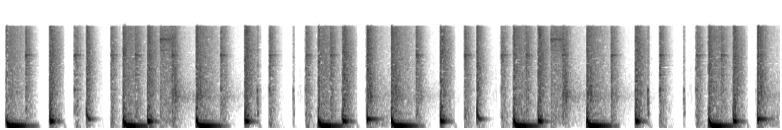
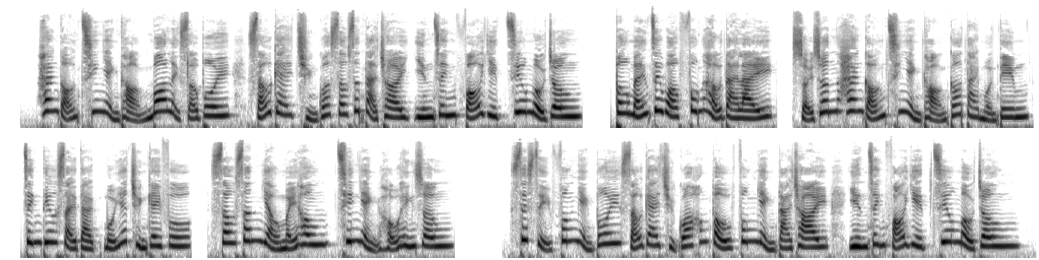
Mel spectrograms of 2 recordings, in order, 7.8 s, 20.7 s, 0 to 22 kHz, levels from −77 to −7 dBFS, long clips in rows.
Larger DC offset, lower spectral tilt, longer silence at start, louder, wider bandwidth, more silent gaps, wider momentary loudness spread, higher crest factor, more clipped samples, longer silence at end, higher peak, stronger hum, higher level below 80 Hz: neither; about the same, -3.5 dB/octave vs -4 dB/octave; second, 0.05 s vs 0.4 s; about the same, -16 LUFS vs -17 LUFS; second, 11.5 kHz vs 17.5 kHz; second, none vs 5.82-6.08 s, 7.76-7.90 s, 10.33-10.54 s, 12.26-12.40 s, 14.89-15.35 s; about the same, 8 LU vs 6 LU; about the same, 14 dB vs 18 dB; neither; about the same, 0.05 s vs 0.15 s; about the same, 0 dBFS vs 0 dBFS; neither; first, -16 dBFS vs -40 dBFS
